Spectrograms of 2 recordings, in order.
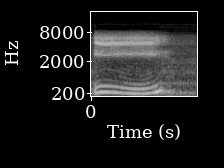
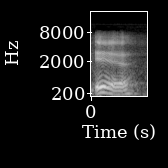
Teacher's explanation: you feel a certain amount of tension when you say E and less tension when you relax a little bit and say I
